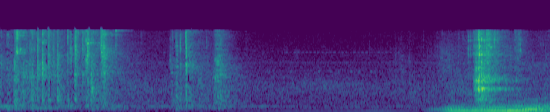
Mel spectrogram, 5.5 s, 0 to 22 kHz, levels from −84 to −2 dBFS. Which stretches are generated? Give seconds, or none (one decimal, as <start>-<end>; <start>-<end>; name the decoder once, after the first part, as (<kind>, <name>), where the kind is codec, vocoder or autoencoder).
4.7-5.5 (vocoder, BigVGAN v2)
